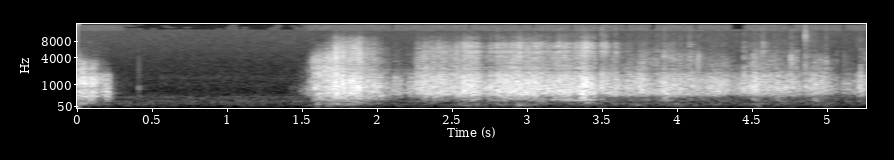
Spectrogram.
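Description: A thin metal hook digs and scrapes into purple kinetic sand packed over a small silicone nose shape, breaking off crumbly chunks. A short scrape is followed by a quiet pause, then a steady run of soft, grainy crunching and scraping in the midrange continues to the end.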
